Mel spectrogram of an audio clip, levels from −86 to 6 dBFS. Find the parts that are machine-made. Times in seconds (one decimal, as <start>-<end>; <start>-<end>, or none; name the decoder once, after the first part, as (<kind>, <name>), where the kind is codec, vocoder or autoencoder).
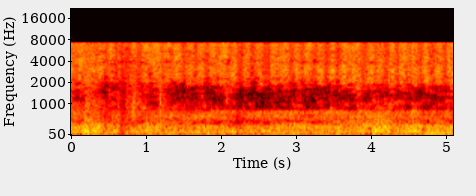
0.0-5.1 (vocoder, WaveNeXt)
